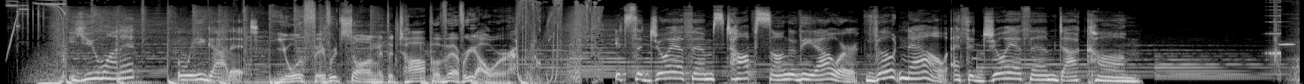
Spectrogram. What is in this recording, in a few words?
Radio Imaging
